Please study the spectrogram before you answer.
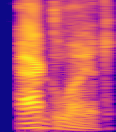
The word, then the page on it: aglet: American English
